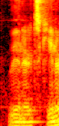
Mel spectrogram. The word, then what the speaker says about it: Lynyrd Skynyrd: released only their first album which was called pronounced leard Skinner in 1973 and they were about to record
